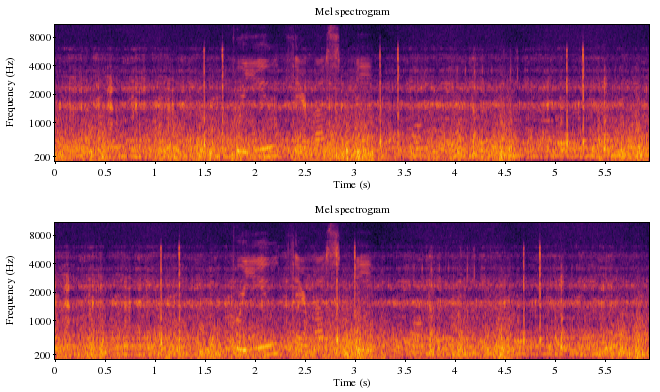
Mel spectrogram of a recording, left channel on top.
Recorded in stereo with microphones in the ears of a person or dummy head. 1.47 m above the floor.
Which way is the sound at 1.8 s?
5° right (ahead or behind).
